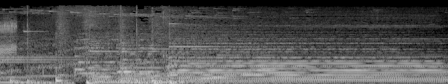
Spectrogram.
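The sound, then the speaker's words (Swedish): A bright, tinkling electronic ringtone plays continuously at steady volume, a looping melodic jingle with sustained tones and no voices. “Det ringer, jag måste svara.”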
